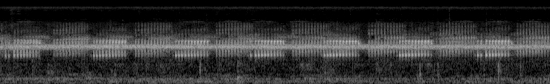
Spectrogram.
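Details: At the onset of the rains, frogs croak together beside a house, a loud throbbing chorus of overlapping croaks in bursts about half a second long, layered over an unbroken high hum.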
